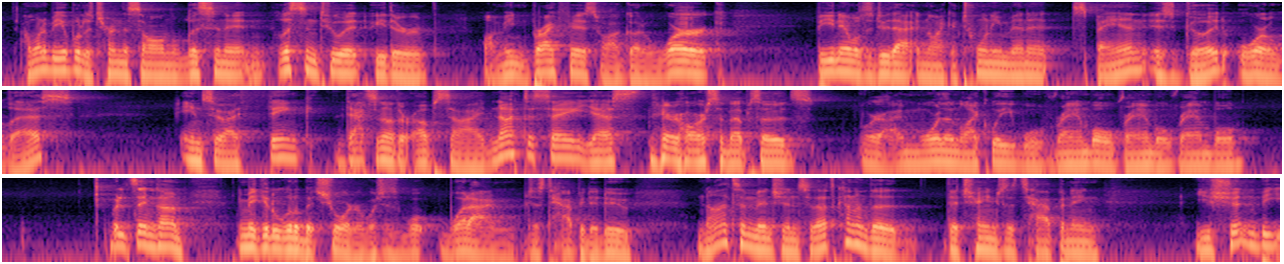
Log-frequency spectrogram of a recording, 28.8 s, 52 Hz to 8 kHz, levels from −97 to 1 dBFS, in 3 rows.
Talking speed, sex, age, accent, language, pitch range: 205 wpm, male, 30-49, American, English, 90-110 Hz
